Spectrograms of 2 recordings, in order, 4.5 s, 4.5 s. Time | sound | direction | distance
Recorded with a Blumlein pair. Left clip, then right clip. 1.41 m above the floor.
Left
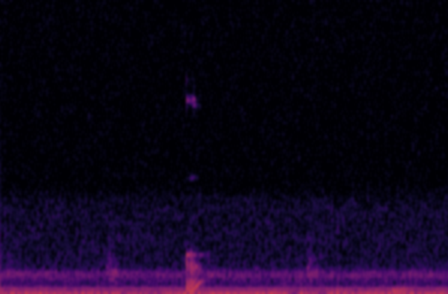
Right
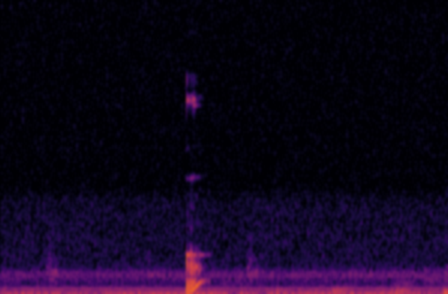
1.9 | a clink | 60° right | ?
